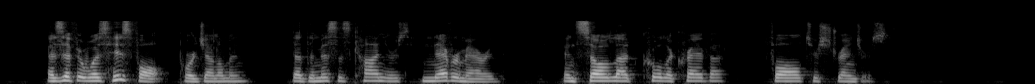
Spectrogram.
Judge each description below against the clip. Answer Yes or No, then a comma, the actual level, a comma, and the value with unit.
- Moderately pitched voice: Yes, medium, 150 Hz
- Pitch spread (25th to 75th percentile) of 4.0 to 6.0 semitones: No, narrow, 2.4 semitones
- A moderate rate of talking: No, slow, 120 wpm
